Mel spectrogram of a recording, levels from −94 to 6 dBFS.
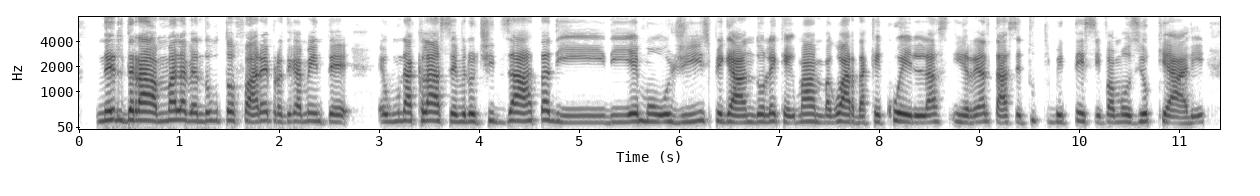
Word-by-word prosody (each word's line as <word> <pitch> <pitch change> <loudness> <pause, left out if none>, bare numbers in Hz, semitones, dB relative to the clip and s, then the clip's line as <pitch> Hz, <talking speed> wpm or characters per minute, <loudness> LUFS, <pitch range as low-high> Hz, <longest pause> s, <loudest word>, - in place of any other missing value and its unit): nel 245 +3 +3
dramma 235 -1 +5
le 250 - +4
abbiam 220 -3 -1
dovuto 230 +1 -3
fare 210 +2 +1
praticamente, 215 - -3 0.3
ehm, 200 0 -4
una 220 +1 0
classe 225 -3 +1
velocizzata 215 +3 +1
di 180 -3 -9
di 190 +2 -2
emoji 200 0 0
spiegandole 200 -1 +1
che: 185 -2 -2
"Mamma 200 -2 -1
guarda 195 -3 +2
che 190 +2 -3
quella 190 -3 +3
s 195 - -20
in 190 -3 -2
realtà 190 -1 -1
se 180 0 -7
tu 230 +6 -13
ti 210 - -31
mettessi 190 +1 -4
i - - -17
famosi 190 0 -3
occhiali 185 -4 -1
205 Hz, 160 wpm, -24 LUFS, 185-220 Hz, 0.3 s, dramma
